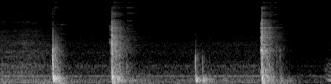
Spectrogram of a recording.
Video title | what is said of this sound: LOTUS ELAN DIFF RE-COMMISSIONING | it sounds like it's bottomed out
